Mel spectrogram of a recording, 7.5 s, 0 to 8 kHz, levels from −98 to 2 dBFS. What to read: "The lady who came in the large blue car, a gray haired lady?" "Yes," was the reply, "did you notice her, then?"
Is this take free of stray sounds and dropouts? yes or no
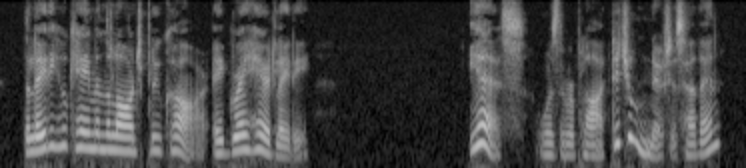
yes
